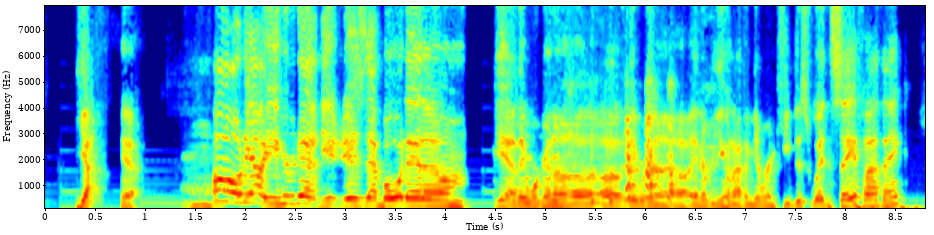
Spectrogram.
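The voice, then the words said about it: Mole character with southern accent. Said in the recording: “Do all moles have a southern accent? ... because they're from down south”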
